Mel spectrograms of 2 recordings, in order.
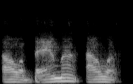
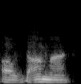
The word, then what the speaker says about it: Alama: name my last name they were like Alabama Al and I'm like no Alama next thing I know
